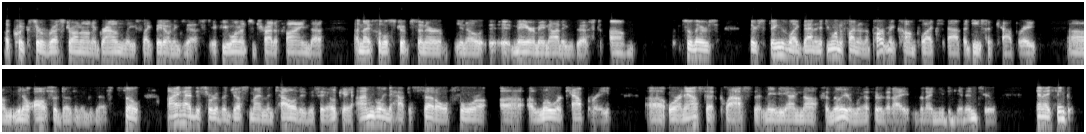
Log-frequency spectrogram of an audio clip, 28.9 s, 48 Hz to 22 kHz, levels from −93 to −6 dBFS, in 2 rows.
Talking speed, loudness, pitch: 225 wpm, -20 LUFS, 95 Hz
